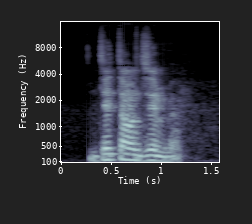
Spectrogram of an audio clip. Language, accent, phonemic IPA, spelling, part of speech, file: French, Canada, /de.tɑ̃.dim/, détendîmes, verb, LL-Q150 (fra)-détendîmes.wav
- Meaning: first-person plural past historic of détendre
